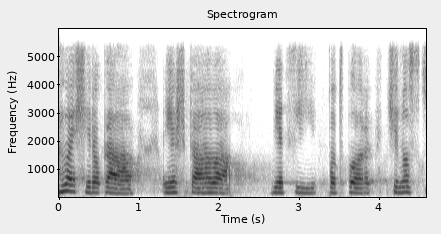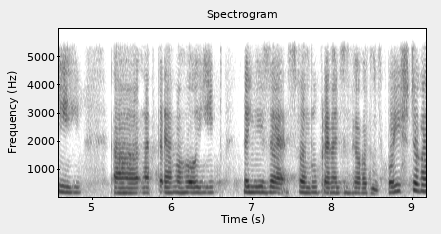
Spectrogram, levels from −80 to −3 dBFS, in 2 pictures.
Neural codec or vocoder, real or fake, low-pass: codec, 16 kHz, 1 kbps, FreqCodec, smaller model; fake; 5.4 kHz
